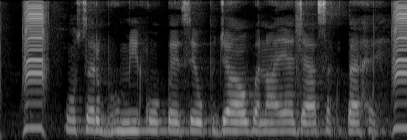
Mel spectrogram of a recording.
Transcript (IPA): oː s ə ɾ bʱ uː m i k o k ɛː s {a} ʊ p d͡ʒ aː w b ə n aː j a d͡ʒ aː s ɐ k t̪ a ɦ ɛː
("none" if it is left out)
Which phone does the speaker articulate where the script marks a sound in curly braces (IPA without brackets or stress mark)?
e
